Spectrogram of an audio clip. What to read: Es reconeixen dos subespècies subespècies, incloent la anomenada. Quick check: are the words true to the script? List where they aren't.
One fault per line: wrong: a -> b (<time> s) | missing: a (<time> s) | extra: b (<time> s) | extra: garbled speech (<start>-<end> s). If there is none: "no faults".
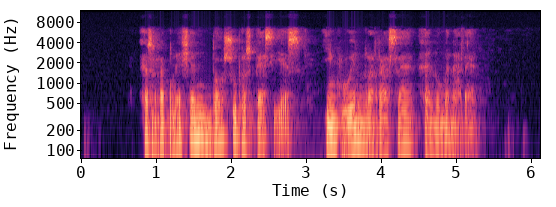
missing: subespècies (2.9 s)
extra: raça (4.0 s)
